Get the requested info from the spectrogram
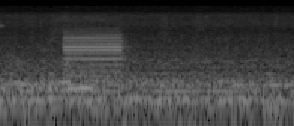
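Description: A single electronic beep from hospital monitoring equipment, a steady tone about half a second long starting about half a second in.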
